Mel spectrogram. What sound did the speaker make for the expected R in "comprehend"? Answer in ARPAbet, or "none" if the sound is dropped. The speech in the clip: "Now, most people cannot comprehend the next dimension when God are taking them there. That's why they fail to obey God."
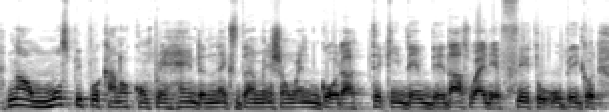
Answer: R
